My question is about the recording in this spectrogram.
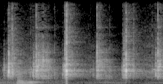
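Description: Tonka friction-flywheel toy car pushed forward in quick repeated strokes across a table, its wheels driving the geared flywheel with a rasping whir on each stroke: the flywheel being built up to speed. About five strokes, roughly two and a half a second, the loudest a sharp click near the middle.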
